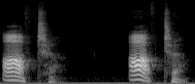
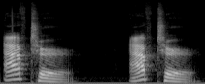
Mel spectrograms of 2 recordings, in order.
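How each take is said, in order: First: British "after", long ah and silent r; British demo of "after", r dropped; British accent. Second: American "after", front a and sounded r; American demo of "after", r kept; American accent. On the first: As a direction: say "ahf-tuh" for "after", British style. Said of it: "영국식 발음으로는". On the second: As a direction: say "after" as American "aff-ter". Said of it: "미국식 발음으로는". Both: Shown as a demonstration.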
